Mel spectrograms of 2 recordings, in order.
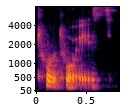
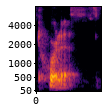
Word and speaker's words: tortoise: pronunciation was Tor tortoise tortoise right I was pronouncing it ttoys um so you know whatever tortoise is how it looks but it's tortoise right tortoise shell tortoise shell tortoise shell all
